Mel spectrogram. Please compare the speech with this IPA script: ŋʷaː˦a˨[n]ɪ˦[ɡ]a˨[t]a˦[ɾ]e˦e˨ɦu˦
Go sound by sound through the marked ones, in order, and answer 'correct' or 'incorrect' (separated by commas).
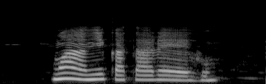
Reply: incorrect, incorrect, correct, correct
